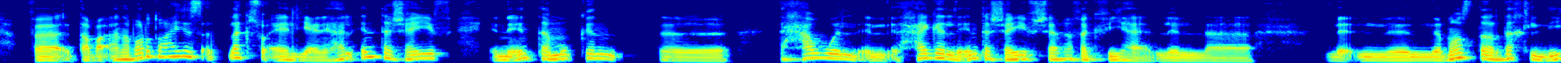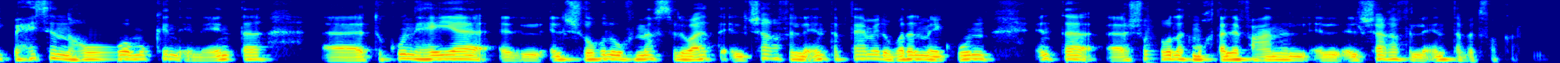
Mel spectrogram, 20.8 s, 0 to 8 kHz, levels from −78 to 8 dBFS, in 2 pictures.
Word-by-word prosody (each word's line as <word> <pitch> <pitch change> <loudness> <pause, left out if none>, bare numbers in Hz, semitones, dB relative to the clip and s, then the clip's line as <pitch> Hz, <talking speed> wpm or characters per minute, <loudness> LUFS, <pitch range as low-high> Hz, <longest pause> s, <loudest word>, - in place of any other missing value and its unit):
فطَب 105 -2 0
أنا 120 +2 +2
برضو 210 - +2
عايز 220 +1 +2
أسأل 215 +1 0
لك 180 0 +1
سؤال، 110 -2 -1
يعني 95 0 -1
هل 130 +11 -2
أنت 205 -3 +1
شايف 155 +5 -1 0.3
إن 110 0 +1
أنت 150 +4 0
ممكن 145 +1 0 0.3
ت 110 - -7 0.8
تحوِّل 160 +6 0
ال 105 -7 -2
الحاجة 165 +2 0
اللي 135 -5 +3
أنت 145 +1 0
شايف 125 +1 +1
شغفك 120 -2 -2
فيها 110 -6 -2
لل 90 0 -1 0.8
ل - - -2
ل 100 0 +1
لمصدر 150 - +3
دخل 125 -4 -1
ليك، 125 +7 0
بحيث 140 +7 -4
إن 140 -5 +3
هو 125 +4 +2
ممكن 135 0 -2
إن 100 -4 -6
أنت 130 +4 0 0.4
آآ، 95 0 +1
تكون 120 +8 -1
هي 135 +1 +4
ال 95 +2 -3
الشغل 120 +4 +1
وفي 125 -1 +2
نَفس 130 -2 -1
الوقت 120 +2 +3
الشغف 125 +6 -4
اللي 115 -2 +3
أنت 135 +2 -1
بتعمله، 140 0 -1
بدل 115 +4 +4
ما 125 - +4
يكون 130 +6 +1 0.3
أنت 140 -3 0 0.2
شغلك 130 0 0
مختلف 120 +1 +3
عن 110 +1 +1
ال 110 -4 0
ال 95 +1 -1
الشغف 125 +3 -1
اللي 95 -1 -1
أنت 115 0 -1
بتفكر 95 -1 -12
فيه؟ - - -41
125 Hz, 175 wpm, -24 LUFS, 110-140 Hz, 0.8 s, هي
